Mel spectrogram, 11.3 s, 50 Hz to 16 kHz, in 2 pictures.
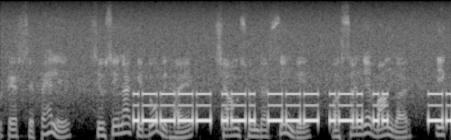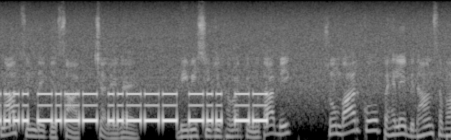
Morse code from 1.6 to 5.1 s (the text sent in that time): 1RORI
